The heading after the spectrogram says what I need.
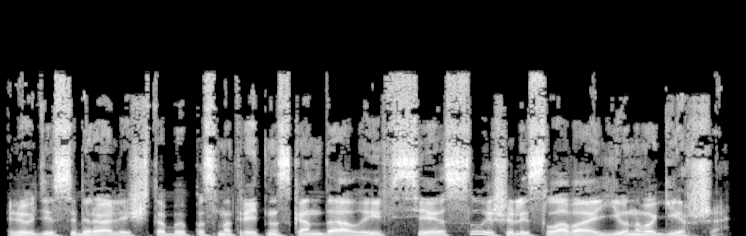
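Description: A man's voice: medium pitch, normal speed, darkish tone, no echo, studio quality. A man reading a historical adventure story aloud as audiobook narration.

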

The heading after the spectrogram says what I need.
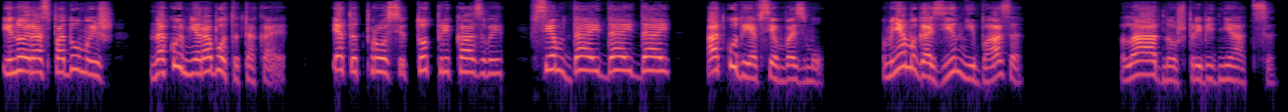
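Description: A woman voicing a brisk, bossy female village shopkeeper who scolds and complains. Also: high-pitched, animated, fairly bright tone, no echo, pitched above the performer's own voice, exaggerated voice. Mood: grumbling, scolding. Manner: scolding, grumbling, quick to complain.

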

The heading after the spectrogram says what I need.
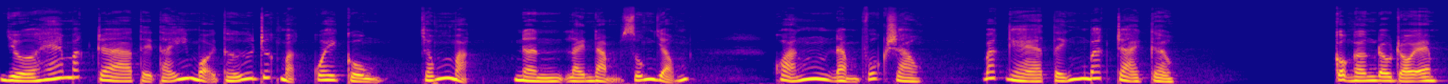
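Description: Woman storyteller, lower pitch, steady plain ghost-story read. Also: a little slow, slightly rough.

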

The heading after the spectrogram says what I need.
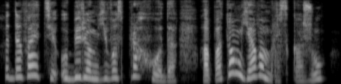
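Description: A woman's voice: mid-range voice, animated, moderate pace, no room sound, lightly acted. A grumbling male castle steward who wheedles and dodges, always fretting about his own plans, read by a woman. He haggles rather than answers. The storybook sound is dry and close. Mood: wheedling. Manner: whining, evasive, haggling. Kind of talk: audiobook character reading.

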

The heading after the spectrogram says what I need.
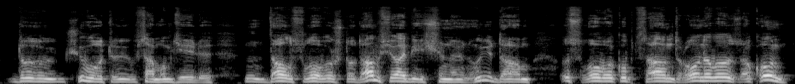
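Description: A man's voice: medium pitch, normal speed, few pauses, a little mellow, slightly rough, natural voice. A man voicing an older merchant father-in-law who soothes and coaxes in an evasive way. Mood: placating. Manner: soothing, coaxing.

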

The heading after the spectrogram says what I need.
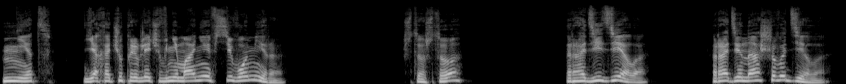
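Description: A man's voice: on the high side, lively intonation, unhurried, pauses often, no echo, clean studio sound, voice pushed up. A man voicing an insistent, indignant young woman activist in an audiobook.

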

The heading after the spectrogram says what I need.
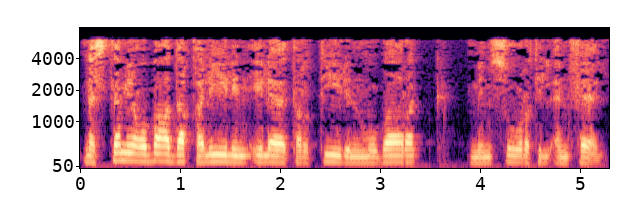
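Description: A man giving a formal religious explanation on the radio, intoning quoted verses slowly and deliberately. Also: medium pitch, husky. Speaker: radio presenter explaining Quran reading variants. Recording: dull lo-fi archival radio recording.

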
